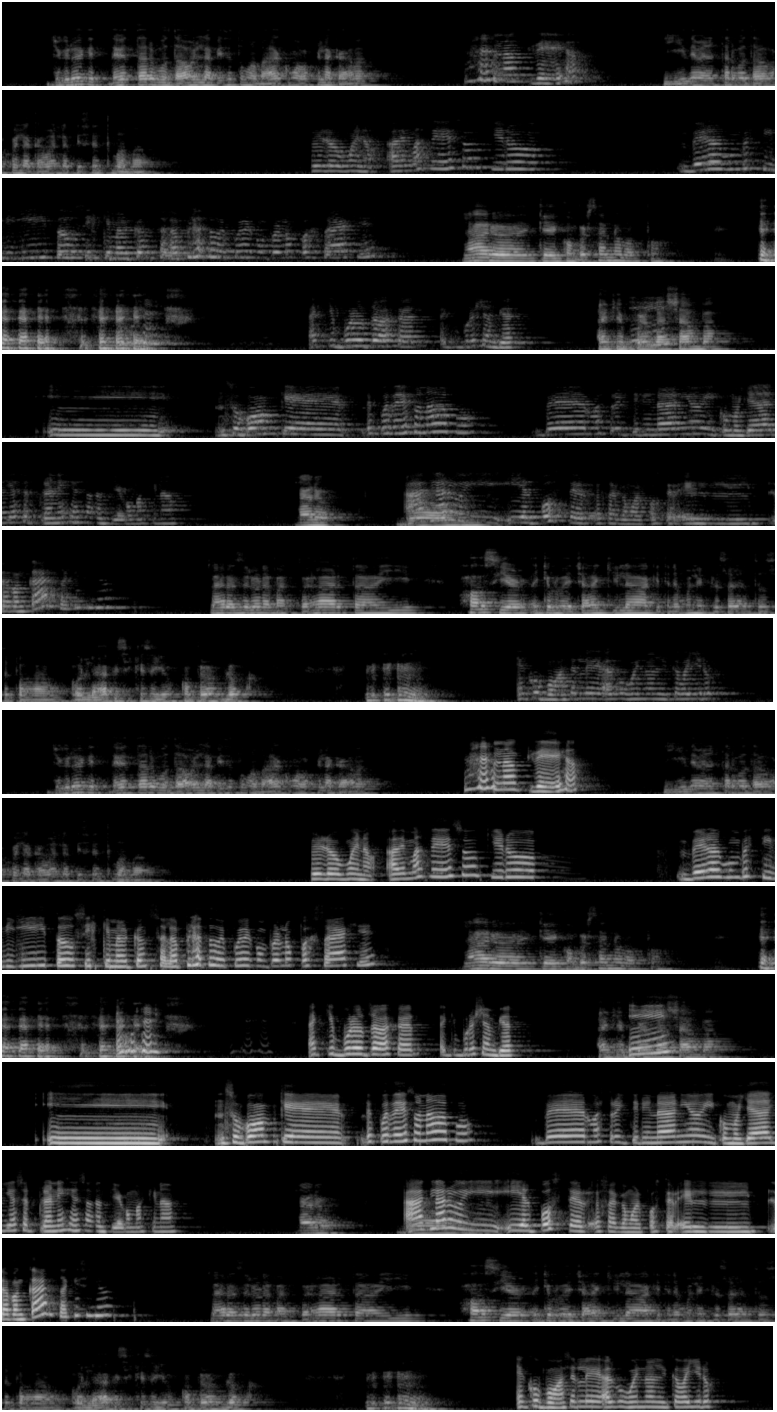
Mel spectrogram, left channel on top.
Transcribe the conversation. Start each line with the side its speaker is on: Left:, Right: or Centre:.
Left: Yo creo que debe estar botado en la pieza de tu mamá, como abajo en la cama.
Right: <laughs> no creo.
Left: Sí, deben estar botados abajo en la cama en la pieza de tu mamá.
Right: Pero bueno, además de eso, quiero ver algún vestidito, si es que me alcanza la plata después de comprar los pasajes.
Left: Claro, hay que conversar nomás, po. <laughs>
Right: <laughs> Hay que puro trabajar, hay que puro chambear.
Left: Hay que poner
Right: Y,
Left: la chamba.
Right: y supongo que después de eso nada, pues ver nuestro itinerario y como ya, ya hacer planes en Santiago más que nada.
Left: Claro, yo
Right: Ah,
Left: aún,
Right: claro, y, y el póster, o sea, como el póster, el, la pancarta, qué sé yo.
Left: claro, hacer una pancarta y Hozier. Hay que aprovechar aquí la que tenemos la impresora, entonces, para, o lápices, qué sé yo, comprar un bloc. <clears throat>
Right: Es como hacerle algo bueno al caballero.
